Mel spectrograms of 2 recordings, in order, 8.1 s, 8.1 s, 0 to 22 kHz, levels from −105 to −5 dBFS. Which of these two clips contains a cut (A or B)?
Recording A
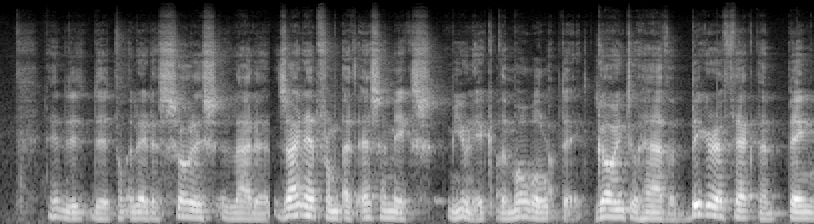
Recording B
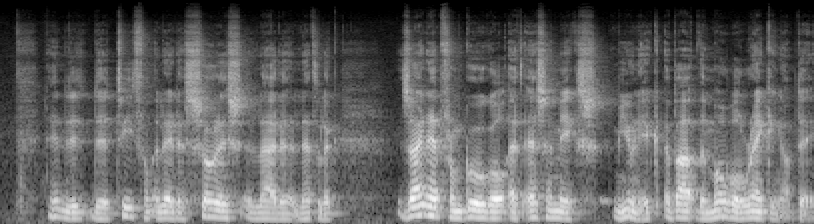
A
